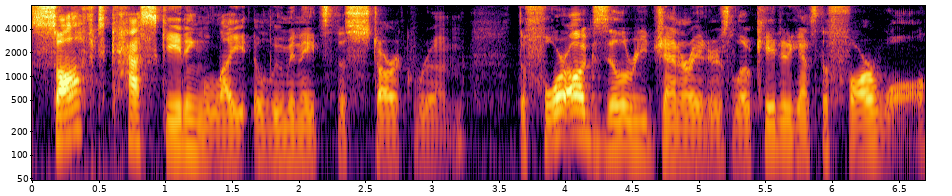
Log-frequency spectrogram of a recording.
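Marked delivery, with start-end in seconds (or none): none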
